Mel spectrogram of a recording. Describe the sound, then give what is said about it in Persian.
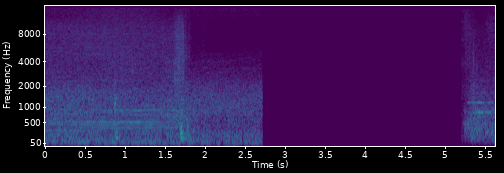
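A car's power window rolls up with a steady whirring motor hum and a brief click near the end. The hum cuts off abruptly into silence before low noise returns. “شیشه ماشین رو میزنه بالا.”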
